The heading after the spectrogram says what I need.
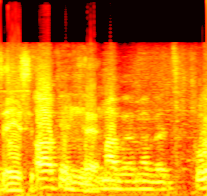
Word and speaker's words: Acesiz: Yeah, so like it's Acesiz. The reason why I spell it that way is so nobody else can infiltrate it.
